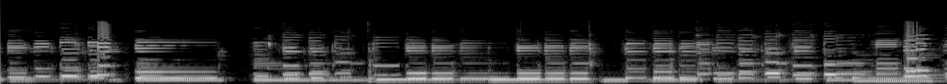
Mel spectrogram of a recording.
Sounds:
Guitar, Plucked string instrument, Strum, Musical instrument, Electric guitar, Music

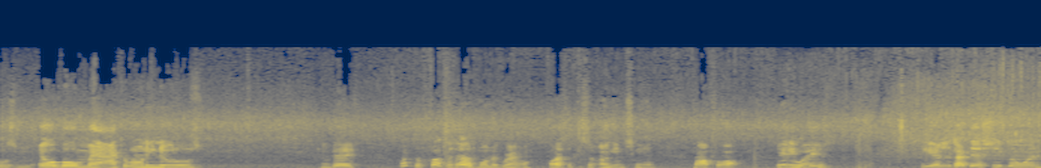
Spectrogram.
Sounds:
Speech, inside a small room

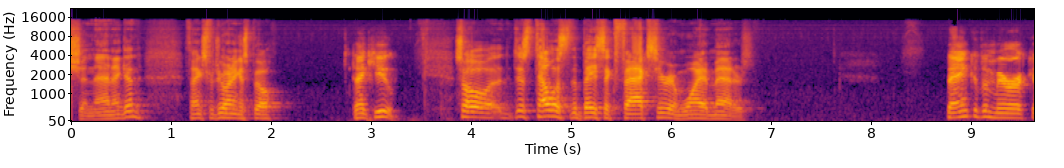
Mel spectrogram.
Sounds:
Speech

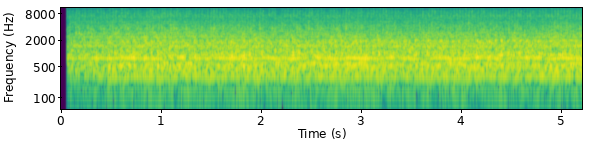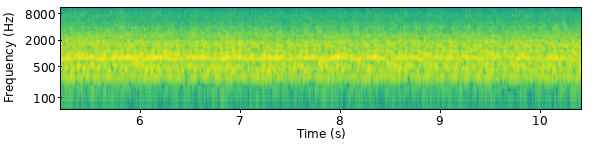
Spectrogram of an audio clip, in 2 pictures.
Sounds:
car engine knocking

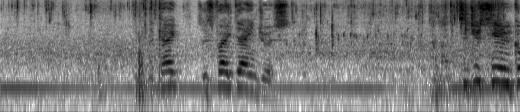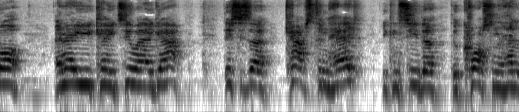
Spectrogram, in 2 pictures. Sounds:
Speech, Liquid, dribble, Water

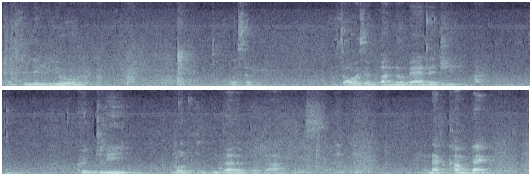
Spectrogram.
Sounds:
Speech, man speaking, monologue

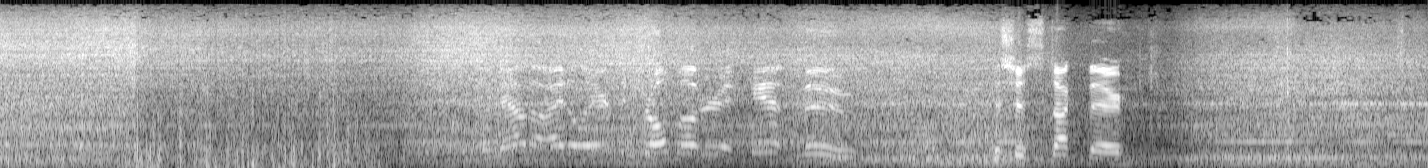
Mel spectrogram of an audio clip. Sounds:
car engine idling

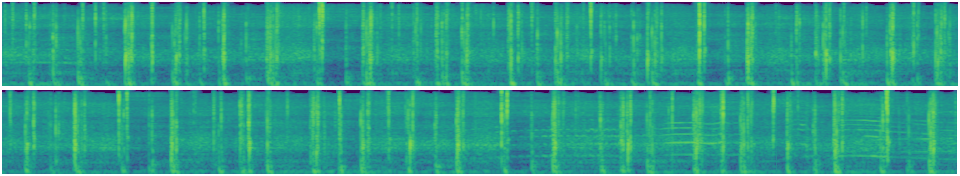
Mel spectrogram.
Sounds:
Percussion

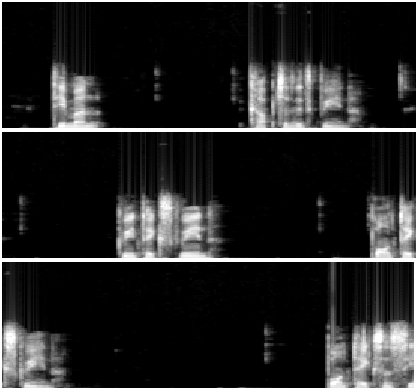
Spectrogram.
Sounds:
Speech

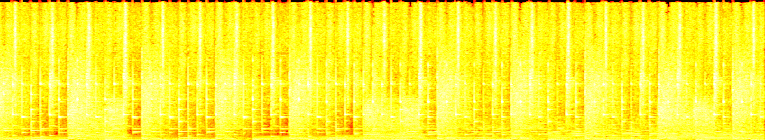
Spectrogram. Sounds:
Music

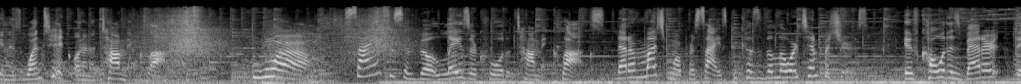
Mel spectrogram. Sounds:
Music, Speech

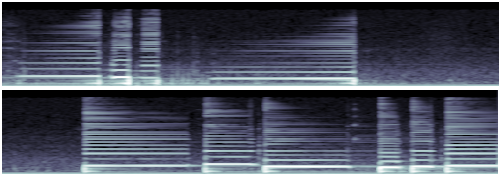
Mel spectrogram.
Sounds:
Music

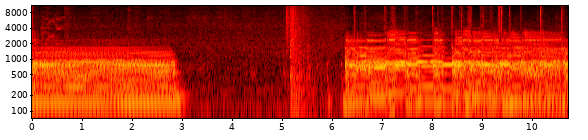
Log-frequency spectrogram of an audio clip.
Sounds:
Music, Rhythm and blues

